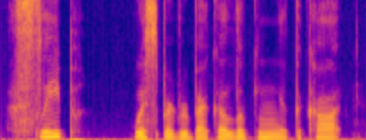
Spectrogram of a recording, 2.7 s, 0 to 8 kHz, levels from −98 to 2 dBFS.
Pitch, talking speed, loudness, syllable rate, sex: 205 Hz, 155 wpm, -17 LUFS, 6.6 syllables/s, female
